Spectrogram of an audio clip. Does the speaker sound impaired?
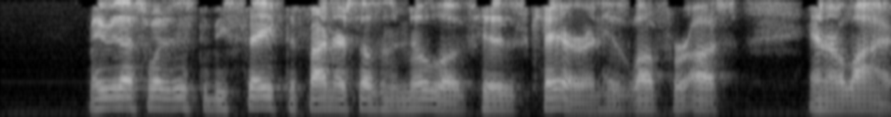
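No.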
